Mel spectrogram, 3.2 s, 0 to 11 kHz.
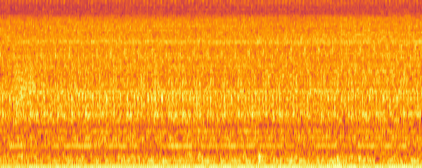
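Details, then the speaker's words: Hyundai i30 estate petrol at idle: very uneven, lumpy running from a cylinder-one misfire; unplugging the first cylinder's coil made no difference, identifying the failed ignition coil as the culprit. "A jak możecie zobaczyć silnik bardzo nierównomiernie pracuje czyli coś się dzieje weź nagraj"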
